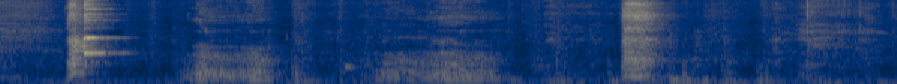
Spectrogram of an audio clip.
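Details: American Akita puppy confronting a pig indoors: two sharp, loud barks, at the start and near the end, with rough, low, grating growl-like bursts in between. The room is otherwise fairly quiet.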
